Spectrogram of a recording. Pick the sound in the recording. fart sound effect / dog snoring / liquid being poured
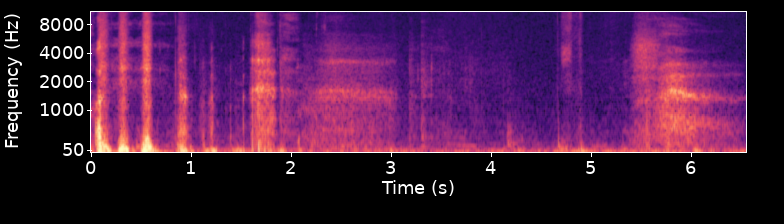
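dog snoring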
